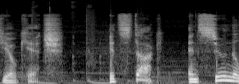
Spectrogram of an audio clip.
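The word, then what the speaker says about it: Jokić: Fun fact, Joic's nickname Joker came from teammate Mike Miller who couldn't pronounce Yic. It's Yokic.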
